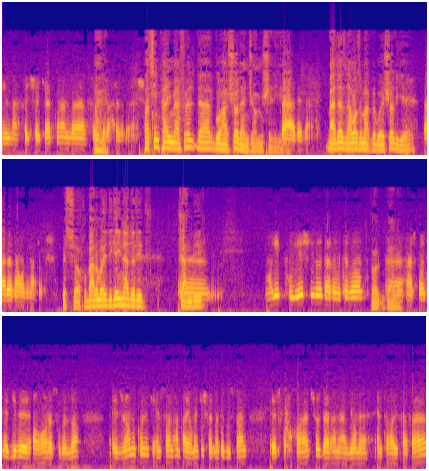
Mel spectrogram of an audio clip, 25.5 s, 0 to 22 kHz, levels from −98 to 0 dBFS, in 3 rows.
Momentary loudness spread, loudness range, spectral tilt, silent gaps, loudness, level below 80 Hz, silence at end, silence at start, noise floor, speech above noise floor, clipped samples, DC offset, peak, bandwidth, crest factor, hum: 10 LU; 4 LU; -6.5 dB/octave; none; -13 LUFS; -36 dBFS; 0 s; 0 s; -49 dBFS; 36 dB; under 0.1%; under 0.1%; 0 dBFS; 11.5 kHz; 14 dB; none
